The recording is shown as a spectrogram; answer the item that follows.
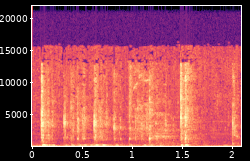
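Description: Someone types on a computer keyboard, a quiet, irregular patter of light keystrokes with a few sharper taps.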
